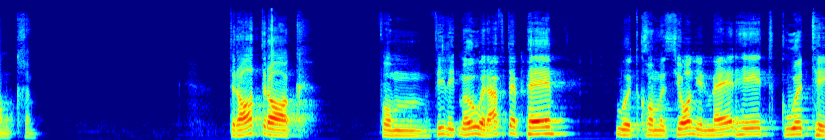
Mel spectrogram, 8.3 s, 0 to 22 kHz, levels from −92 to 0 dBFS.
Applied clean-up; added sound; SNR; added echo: neural mask model DeepFilterNet 3.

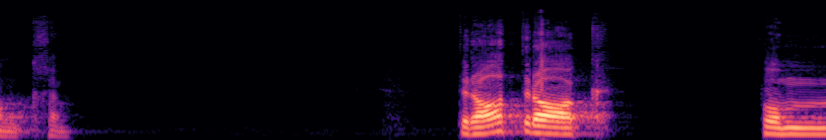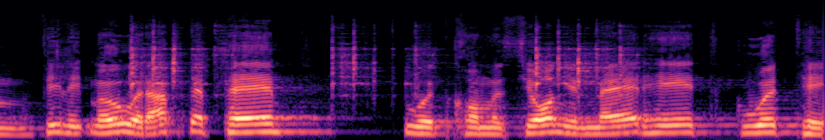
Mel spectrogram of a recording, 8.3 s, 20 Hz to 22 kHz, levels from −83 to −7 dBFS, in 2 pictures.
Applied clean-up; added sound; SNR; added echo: neural mask model RNNoise.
